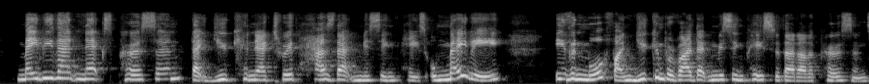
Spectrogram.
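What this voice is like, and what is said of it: Australian accent. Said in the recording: “that beautiful accent ... we've had a couple Aussies on the podcast”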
